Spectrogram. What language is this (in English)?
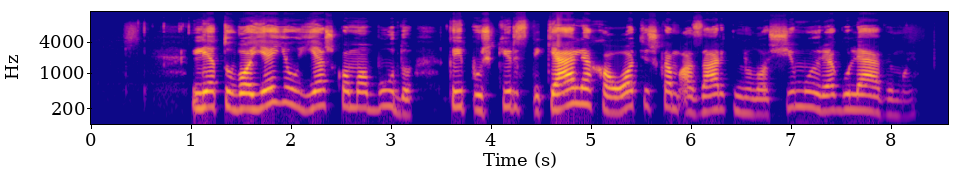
Lithuanian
